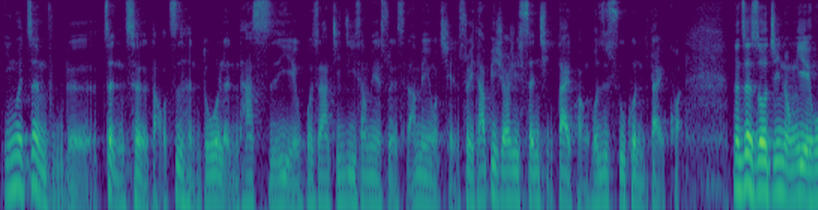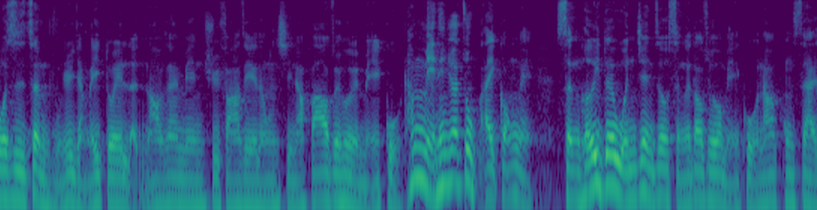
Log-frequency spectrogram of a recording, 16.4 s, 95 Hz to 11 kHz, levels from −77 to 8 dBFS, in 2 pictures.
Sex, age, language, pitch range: male, 20-39, Chinese, 95-120 Hz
